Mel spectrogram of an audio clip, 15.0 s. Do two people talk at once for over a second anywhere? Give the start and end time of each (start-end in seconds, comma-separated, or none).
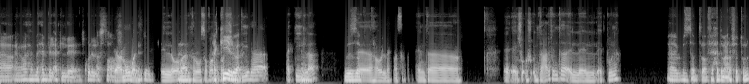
3.5-5.0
